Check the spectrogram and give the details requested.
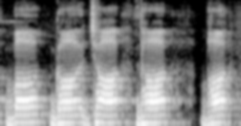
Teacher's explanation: जिन व्यंजनों के उच्चारण में स्वर तंत्रियों में कंपन होता है उसे हम घोष या सघोष व्यंजन कहते हैं।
